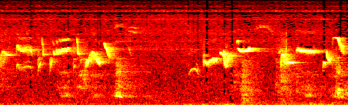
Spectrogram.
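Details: Male European greenfinch in a garden set up to attract birds, singing a string of short whistled and twanging notes, some rising and some falling, in bursts with brief pauses, with a faint low background hum.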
